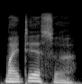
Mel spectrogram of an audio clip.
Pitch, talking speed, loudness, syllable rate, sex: 115 Hz, 215 wpm, -17 LUFS, 4.3 syllables/s, male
